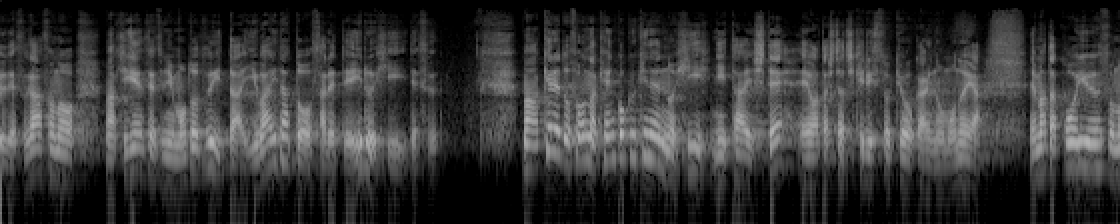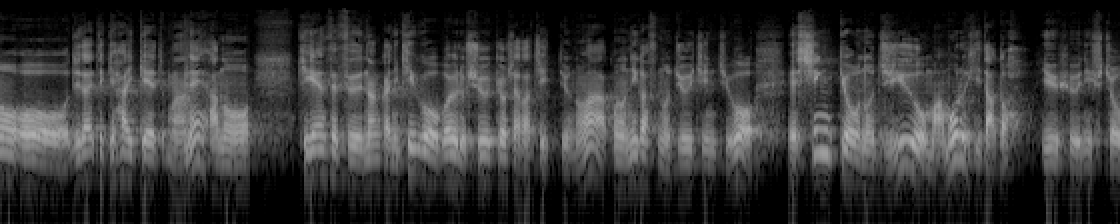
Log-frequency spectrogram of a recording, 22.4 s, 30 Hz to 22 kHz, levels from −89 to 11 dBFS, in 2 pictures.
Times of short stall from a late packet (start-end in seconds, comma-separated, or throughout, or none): none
